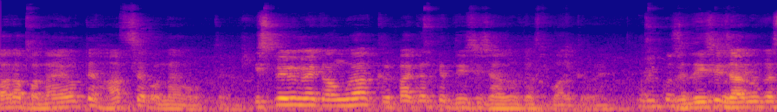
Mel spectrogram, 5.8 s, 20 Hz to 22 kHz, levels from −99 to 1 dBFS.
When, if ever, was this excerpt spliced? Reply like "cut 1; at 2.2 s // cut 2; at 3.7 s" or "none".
cut 1; at 2.0 s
